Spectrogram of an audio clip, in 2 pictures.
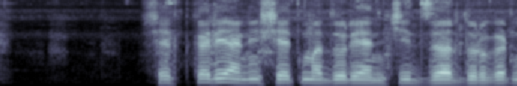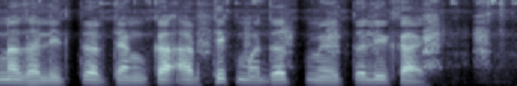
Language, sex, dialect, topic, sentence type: Marathi, male, Southern Konkan, agriculture, question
